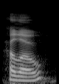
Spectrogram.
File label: Hello English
